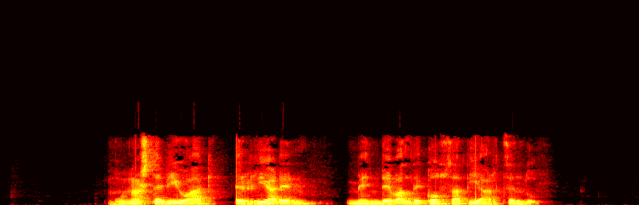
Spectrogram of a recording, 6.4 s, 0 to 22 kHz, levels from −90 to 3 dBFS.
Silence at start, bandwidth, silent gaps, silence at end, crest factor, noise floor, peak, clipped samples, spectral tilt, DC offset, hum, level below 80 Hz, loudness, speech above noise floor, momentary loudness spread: 1.1 s; 7.8 kHz; none; 1 s; 14 dB; -81 dBFS; 0 dBFS; under 0.1%; -6.5 dB/octave; under 0.1%; none; -48 dBFS; -13 LUFS; 69 dB; 10 LU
